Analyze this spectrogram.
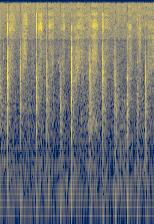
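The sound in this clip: Someone writing an equation during a lecture on intersecting straight lines: a steady series of short, sharp strokes at a fairly even pace, quiet and with no talk.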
